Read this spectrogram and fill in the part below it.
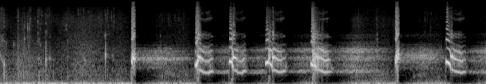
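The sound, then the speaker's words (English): A turkey call played as a jake yelp, on the same call used for hen yelps, made by dropping all the pressure off the call and slowing the rhythm slightly: about seven raspy, low-pitched yelps in a slow, uneven rhythm, loud and clear after a short stretch of rustling noise, with no talking. “Well, I'm going to Jake yelp at him. And again, I'll demonstrate it here.”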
